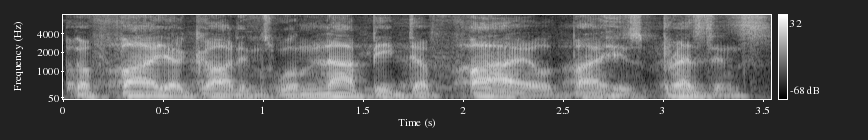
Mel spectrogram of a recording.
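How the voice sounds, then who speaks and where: A man in a put-on character voice talks with a very deep, low pitch at a moderate pace. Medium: video game. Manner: grave, formal.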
